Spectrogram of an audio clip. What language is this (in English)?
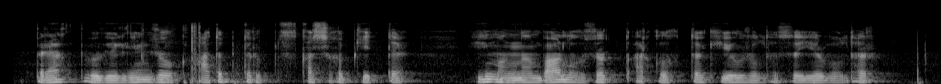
Kazakh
